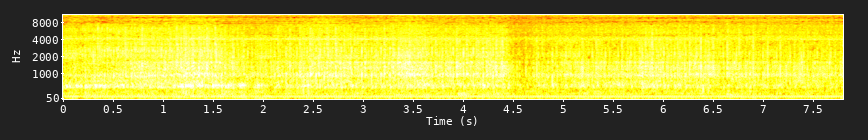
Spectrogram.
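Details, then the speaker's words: HG P407 Tamiya Bruiser clone RC pickup, Hobbywing 1080 ESC programmed to 16K drive frequency: steady gear and tire whirr, no motor whine; normal quiet running. "And go ahead and power it back up. and no audible tone from the motor except for the actual rotation and the gears and the tires."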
